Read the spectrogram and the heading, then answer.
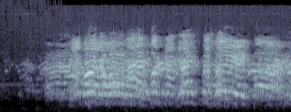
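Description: A large stadium crowd at a ball game roars and shouts continuously, swelling up from quiet into a loud, dense wall of many voices that stays steady, with a brief dip before surging again.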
